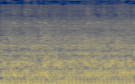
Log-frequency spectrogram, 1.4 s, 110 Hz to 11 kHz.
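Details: New Predator 3500 inverter generator, warmed up and restarted without choke on the run setting: steady, even low thrum with a regular firing pulse and no misses or knocks; idling normally.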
